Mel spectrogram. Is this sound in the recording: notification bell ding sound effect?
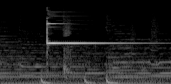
yes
